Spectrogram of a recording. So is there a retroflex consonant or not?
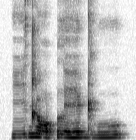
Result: yes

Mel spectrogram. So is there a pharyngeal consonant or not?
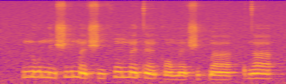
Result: no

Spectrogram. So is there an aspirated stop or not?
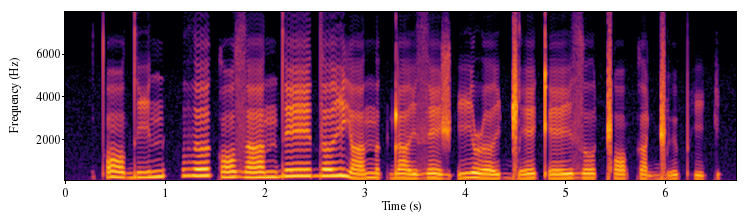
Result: yes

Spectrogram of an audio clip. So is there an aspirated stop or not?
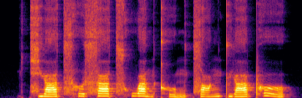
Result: yes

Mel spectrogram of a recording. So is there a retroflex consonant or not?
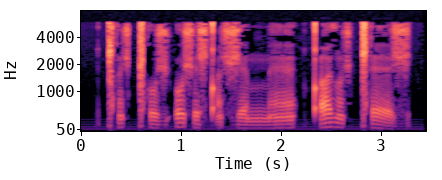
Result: no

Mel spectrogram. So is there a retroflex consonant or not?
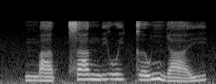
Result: no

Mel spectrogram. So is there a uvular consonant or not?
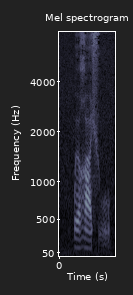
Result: yes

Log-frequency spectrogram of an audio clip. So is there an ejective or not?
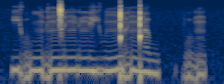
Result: no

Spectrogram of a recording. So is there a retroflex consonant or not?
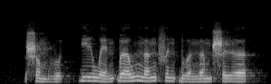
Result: yes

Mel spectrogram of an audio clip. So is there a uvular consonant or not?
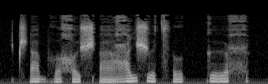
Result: yes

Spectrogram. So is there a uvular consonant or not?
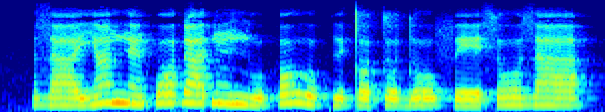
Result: no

